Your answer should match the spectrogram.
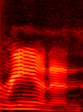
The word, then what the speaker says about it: Rhiannon: practicing it it's Dr ranan yes like Shannon with a re Shannon with a r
